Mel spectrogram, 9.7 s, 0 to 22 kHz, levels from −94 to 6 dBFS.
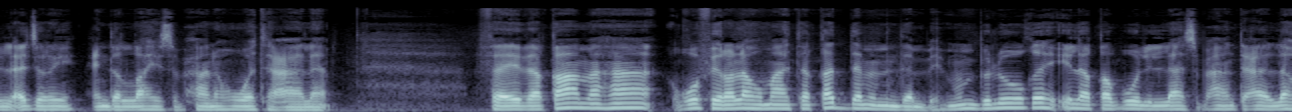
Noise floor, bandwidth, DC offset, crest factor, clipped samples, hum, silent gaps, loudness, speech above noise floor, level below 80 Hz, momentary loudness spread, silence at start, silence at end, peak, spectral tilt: -50 dBFS; 16 kHz; under 0.1%; 16 dB; under 0.1%; none; none; -21 LUFS; 30 dB; -54 dBFS; 7 LU; 0 s; 0 s; -4 dBFS; -6.5 dB/octave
